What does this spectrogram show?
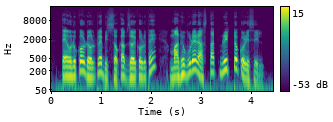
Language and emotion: Assamese, happy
